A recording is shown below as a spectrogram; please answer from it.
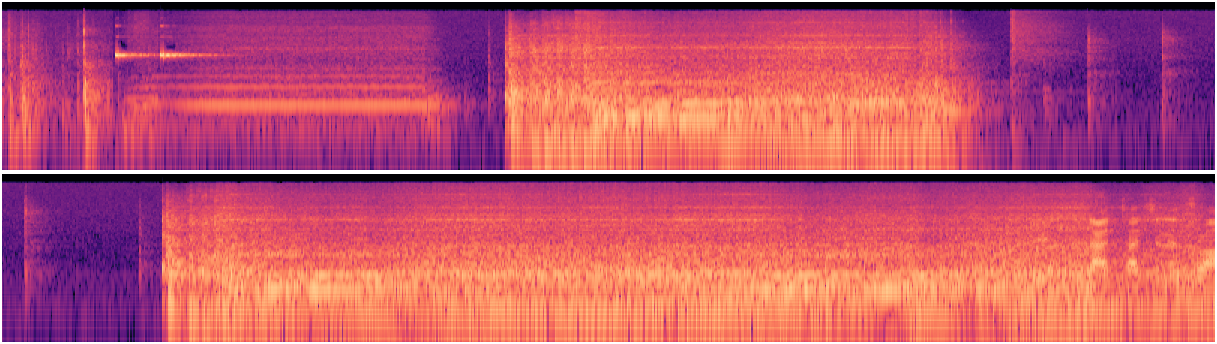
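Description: A Sea-Doo XPDI jet ski engine revs on its own with the throttle untouched. It cuts in and out abruptly, sputtering between silent gaps before surging back into a loud, steady roar, and a brief beeping tone sounds at the start.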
